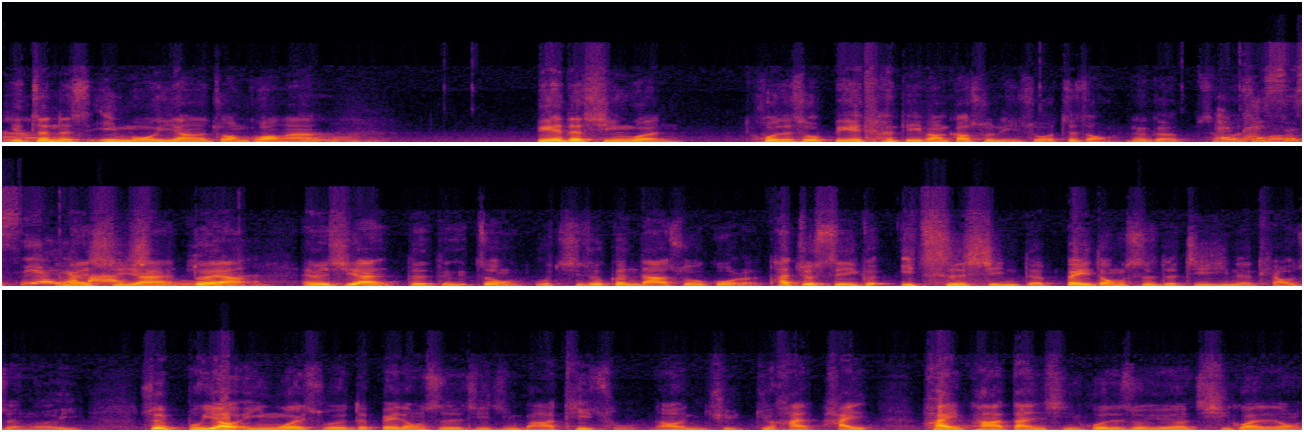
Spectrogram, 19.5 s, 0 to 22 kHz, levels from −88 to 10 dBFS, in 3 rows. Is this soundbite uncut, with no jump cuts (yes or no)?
yes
